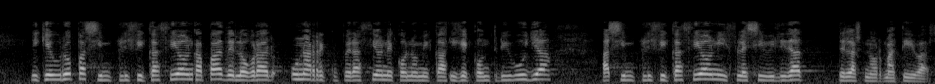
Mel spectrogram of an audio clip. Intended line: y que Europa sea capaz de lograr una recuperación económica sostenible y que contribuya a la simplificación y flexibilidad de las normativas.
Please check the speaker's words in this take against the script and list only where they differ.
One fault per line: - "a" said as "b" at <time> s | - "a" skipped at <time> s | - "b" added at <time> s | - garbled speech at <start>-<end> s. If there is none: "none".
- "sea" said as "simplificación" at 0.8 s
- "sostenible" skipped at 4.5 s
- "la" skipped at 6.1 s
